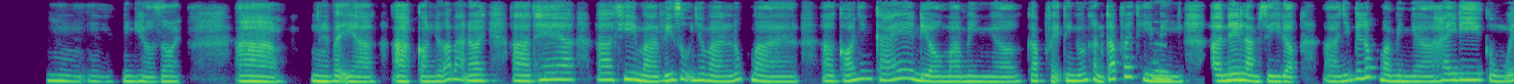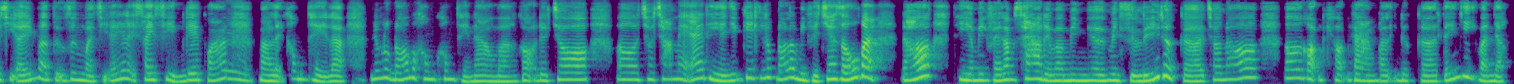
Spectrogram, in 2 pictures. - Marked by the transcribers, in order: tapping
- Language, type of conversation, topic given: Vietnamese, advice, Bạn đang cảm thấy căng thẳng như thế nào khi có người thân nghiện rượu hoặc chất kích thích?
